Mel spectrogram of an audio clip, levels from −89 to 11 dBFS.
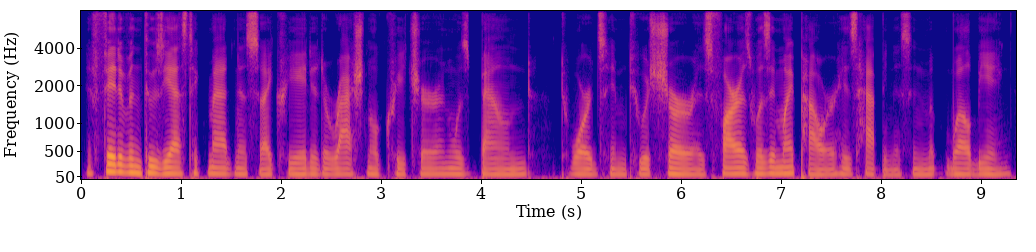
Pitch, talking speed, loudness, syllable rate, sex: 95 Hz, 185 wpm, -24 LUFS, 5.0 syllables/s, male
